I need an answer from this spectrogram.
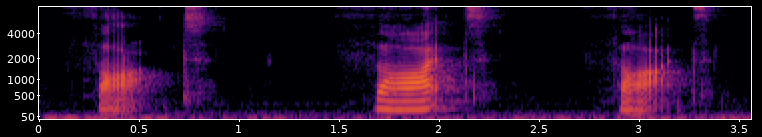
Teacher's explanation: And then we're going to have the open, short ah, oval mouth, wide open. That allows the tongue to get low in the mouth, the tip of the tongue low, and the back of the tongue to be pulled up. So we have thought, thought, thought. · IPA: /θɔt/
